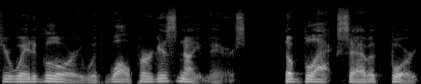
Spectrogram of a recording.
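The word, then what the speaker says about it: Walpurgis: instead of War pegs they wanted to call it wal perus or probably the German pronunciation is V perus but uh Val perus yeah so it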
